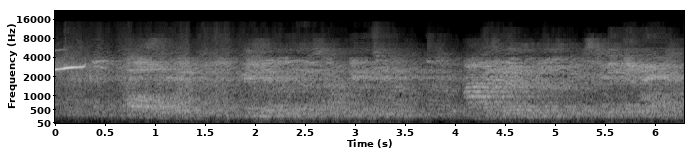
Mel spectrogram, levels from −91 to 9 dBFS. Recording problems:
room echo; strong; dies away in 3 s
off-mic speech; far
thin; very; fading below 300 Hz
echo of what is said; faint; throughout; 400 ms later, 20 dB below the speech
garbled, watery; slightly; nothing above 14.5 kHz
murmuring crowd; very loud; throughout; 1 dB above the speech

